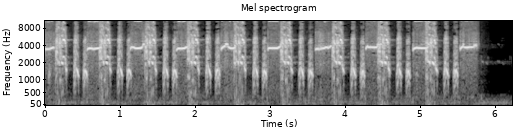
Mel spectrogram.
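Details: Grey francolin (teetar) in full voice: high, shrill, metallic notes delivered in quick repeated phrases for nearly six seconds, ending abruptly into quiet.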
